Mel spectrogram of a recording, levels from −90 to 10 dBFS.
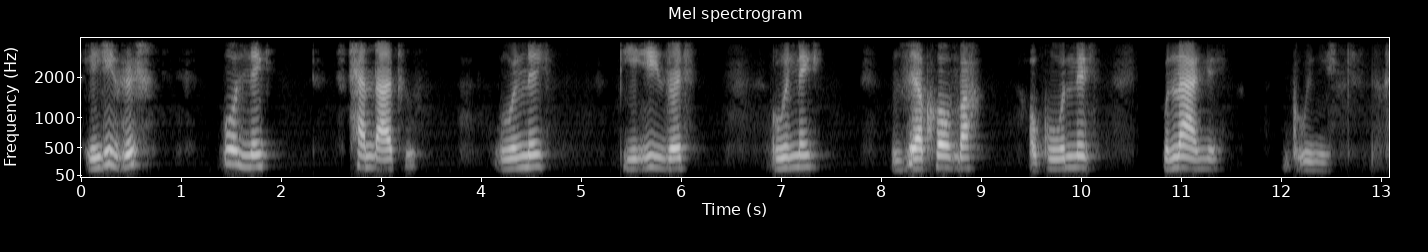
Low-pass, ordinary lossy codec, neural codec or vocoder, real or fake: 3.6 kHz; none; codec, 16 kHz, 0.5 kbps, FunCodec, trained on LibriTTS, 25 frames a second; fake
